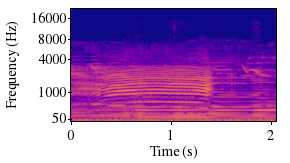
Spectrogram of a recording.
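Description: A single long farm-animal call, a little over a second, rising slightly in pitch, over background music.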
